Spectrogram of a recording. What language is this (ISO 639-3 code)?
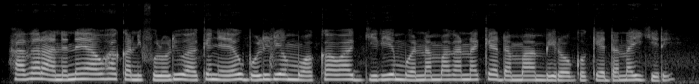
kik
